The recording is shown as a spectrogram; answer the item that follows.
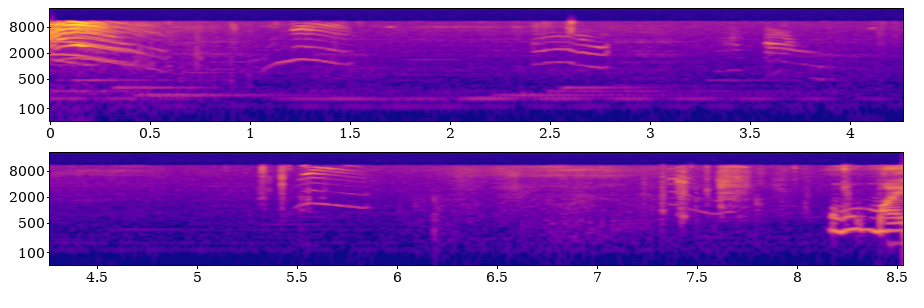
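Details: Three-week-old Bengal kittens, a litter of four, with their mother; repeated thin, high mews that rise then fall, several in quick succession, over a low steady hum, ending in a loud bump.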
